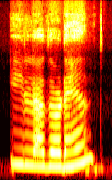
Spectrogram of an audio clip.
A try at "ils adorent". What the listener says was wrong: Ils adorent. Nada más lo último. ENT no se pronuncia y queda hasta la R. Adore. Adore. Ils adorent, elles adorent.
